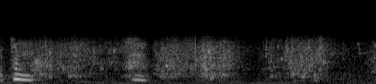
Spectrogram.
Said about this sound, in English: We don't have any ice. I must put them in water.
